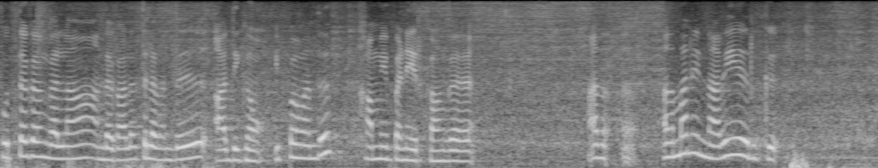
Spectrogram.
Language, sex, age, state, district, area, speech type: Tamil, female, 30-45, Tamil Nadu, Tiruvallur, urban, spontaneous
